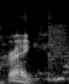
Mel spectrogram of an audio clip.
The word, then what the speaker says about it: Graig: someone wants to know it's Greg but it's spelled g r a i g g r AIG G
